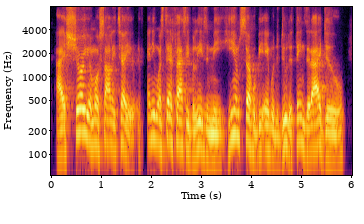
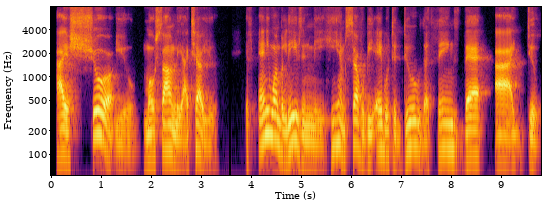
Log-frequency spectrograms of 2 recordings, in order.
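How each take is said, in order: First: Quicker, a little higher reading of the verse; brisk amplified reading. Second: Slow, measured reading of the verse; slow scripture reading. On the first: Preacher rereads the amplified verse to the congregation, brisker. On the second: Preacher reading the verse to the congregation, slow and measured. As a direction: read each phrase slowly, weighing it. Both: Shown as a demonstration.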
